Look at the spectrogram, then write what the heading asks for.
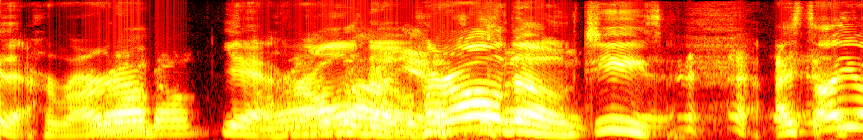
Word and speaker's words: Geraldo: Yeah, Geraldo.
